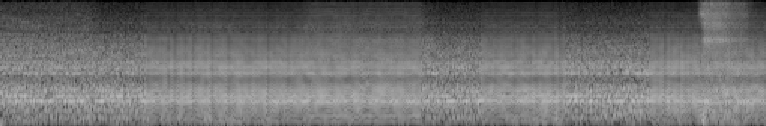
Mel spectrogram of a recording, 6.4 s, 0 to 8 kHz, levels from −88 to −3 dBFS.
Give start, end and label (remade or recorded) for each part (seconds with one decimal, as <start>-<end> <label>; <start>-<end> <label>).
0.0-1.2 recorded; 1.2-3.5 remade; 3.5-4.0 recorded; 4.0-4.7 remade; 4.7-5.4 recorded; 5.4-6.4 remade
